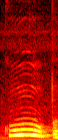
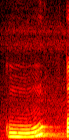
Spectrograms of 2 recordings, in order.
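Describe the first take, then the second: First: कूप with the ऊ held long, higher and louder. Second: Said in the usual way. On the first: Shown as a demonstration. Teacher repeating कूप for pupils, long and loud. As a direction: stretch and lift the ऊ in कूप. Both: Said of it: "लंबे समय तक और ऊंचे स्वर में पढ़ा".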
